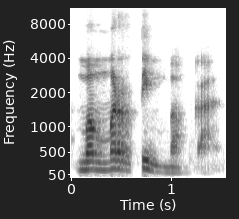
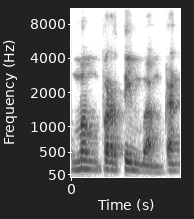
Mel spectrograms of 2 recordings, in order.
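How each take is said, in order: First: No p sound follows the first 'me'. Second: A p sound follows the first 'mem'. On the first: The speaker calls it right. "Yang betul adalah memertimbangkan" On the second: The speaker calls it wrong. "mempertimbangkan itu uh, keliru"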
